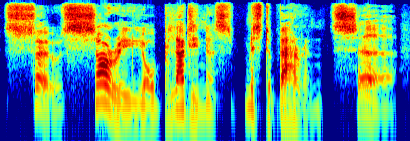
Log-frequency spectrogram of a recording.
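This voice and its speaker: High, sly poltergeist. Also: male voice, big pitch swings, a little slow, bright, forceful tone, dry recording, heavily acted. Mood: fawning. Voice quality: high-pitched, sing-song. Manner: teasing rhymes, then fawning. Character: wicked, mischievous poltergeist, greasily servile when fooled.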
